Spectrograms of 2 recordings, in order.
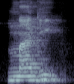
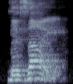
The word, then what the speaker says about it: Magi: When we read the word magi, usually we pronounce it as Maggie, which we prepare every day and we have it, which is not good for our health. But still, we prepare that. That is Maggie. But this is not Maggie. This is Magi.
